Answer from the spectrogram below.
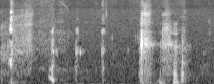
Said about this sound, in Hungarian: beleugatott az adásba.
